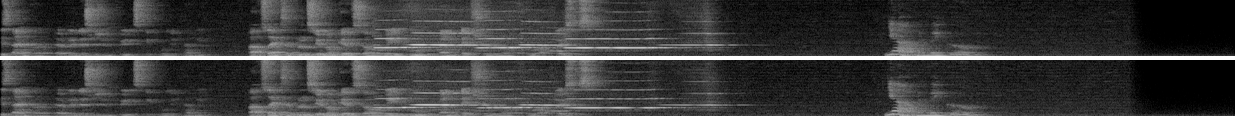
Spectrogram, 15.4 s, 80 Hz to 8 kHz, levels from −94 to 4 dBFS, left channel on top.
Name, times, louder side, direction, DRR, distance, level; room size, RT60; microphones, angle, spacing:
voice 1, 0.0-2.6 3.1-7.5, equal, ahead, -5 dB, 0.6 m, -35 dB
Wind instrument woodwind instrument, 4.6-8.9, left 3 dB, 80° left, 0.6 m, -21 dB
voice 2, 11.0-12.3, right 1 dB, 45° right, -2 dB, 0.4 m, -32 dB
3.6 x 2.1 x 2.7 m, 0.88 s
head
